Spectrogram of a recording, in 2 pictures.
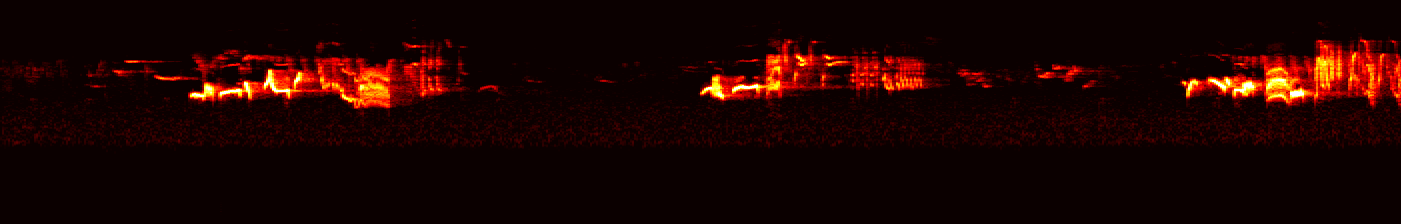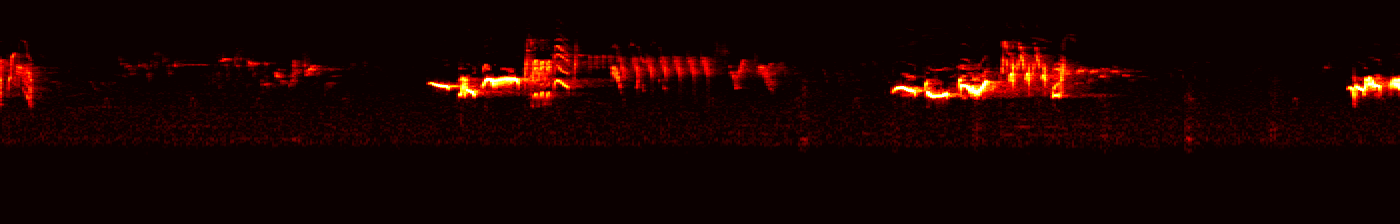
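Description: A bird singing in separate song phrases of two to three seconds, six of them, one about every five seconds with quiet pauses between. Each phrase opens with lower gliding notes and runs into a higher twitter.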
